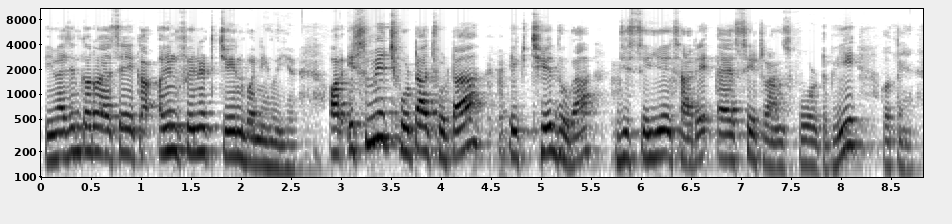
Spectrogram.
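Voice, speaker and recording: A male teacher with an Indian accent, giving a slow board lesson to school students and checking often that they follow. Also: high voice, expressive, mellow, highs cut off. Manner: explains slowly, drawing as he speaks, keeps checking understanding.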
